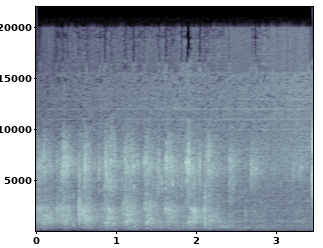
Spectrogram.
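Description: Audience applause for a panel speaker at a breakout session on social protection, a crowd of individually audible hand claps in a lively irregular rhythm, fairly close, tapering slightly toward the end, with no voices.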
